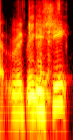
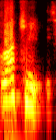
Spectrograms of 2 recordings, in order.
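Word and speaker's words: Rikishi: Rickishi is Rickishi. No, not raky.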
